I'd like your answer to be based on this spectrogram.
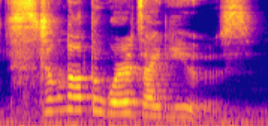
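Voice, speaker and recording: Actress doing blunt sarcastic girl in her twenties for fiction podcast, slow drawn out talk, roomy sound. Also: high-pitched, expressive. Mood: blunt teasing. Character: blunt, snarky, casual young woman. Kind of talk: audio drama acting. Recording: echoey room, faint noise.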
